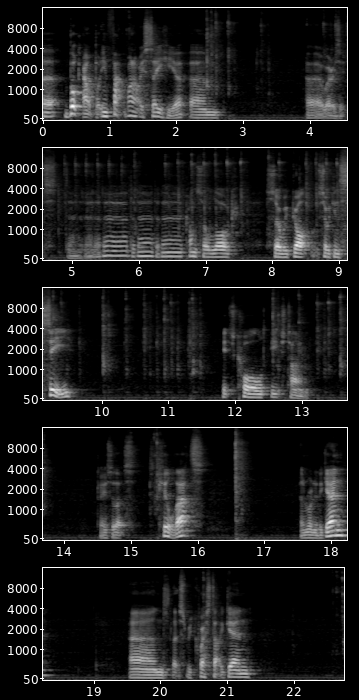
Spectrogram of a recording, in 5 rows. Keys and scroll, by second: 2.1-11.2 typing, 12.4 Escape, 13.2 w, 13.4 Return, 15.2 ctrl+c, 16.4 F5, 20.5 super+Tab, 22.6 super+r.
